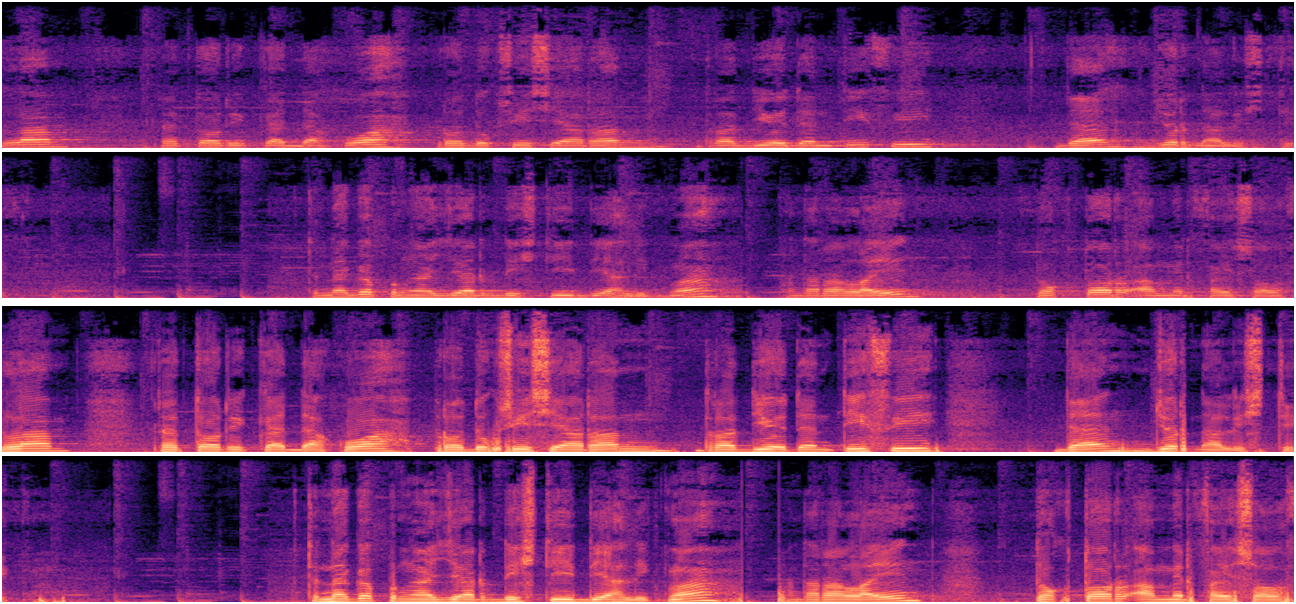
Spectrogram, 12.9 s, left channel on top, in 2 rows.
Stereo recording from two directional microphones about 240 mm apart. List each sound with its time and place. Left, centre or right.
0.0 s a man's voice: right
7.9 s a man's voice: right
